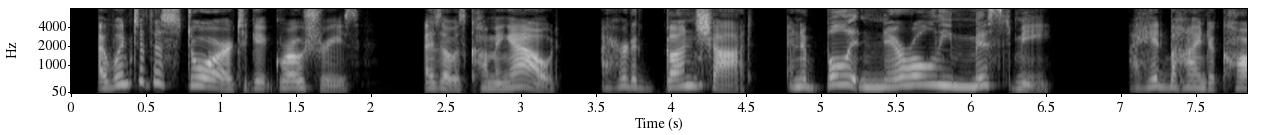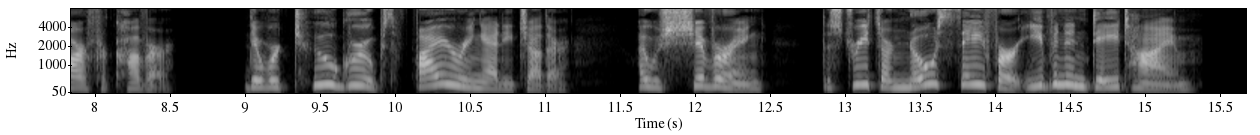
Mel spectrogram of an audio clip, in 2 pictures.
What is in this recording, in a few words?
Character, Voice Samples; NIIT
